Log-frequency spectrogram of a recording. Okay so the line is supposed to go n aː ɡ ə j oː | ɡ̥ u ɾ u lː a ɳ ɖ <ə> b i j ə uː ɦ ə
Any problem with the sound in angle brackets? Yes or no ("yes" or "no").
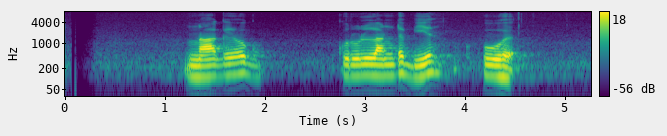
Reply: no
